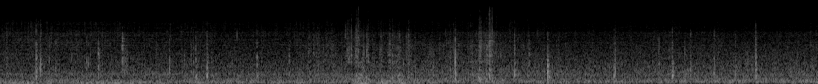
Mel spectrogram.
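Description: Steak sizzling in a pan over a fire-box stove: a steady frying hiss with scattered small pops and crackles. Packaging and a paper towel rustle briefly about halfway through.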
